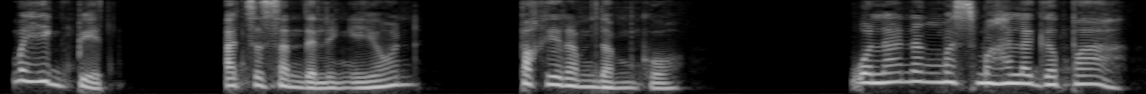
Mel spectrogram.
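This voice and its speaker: Low-pitched, mellow woman storyteller. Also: no echo, clean studio sound. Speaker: story narrator. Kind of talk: scripted first-person dramatic narration of a romance story.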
